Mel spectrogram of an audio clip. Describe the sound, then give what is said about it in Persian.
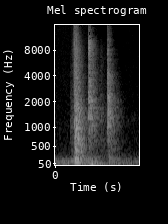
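A large brass key turns in a big brass lock on a school door, producing three distinct heavy clunks in quick succession, the first two close together and the third slightly apart, with no voices. “اما در همین حال صدای ترسناکی بلند شد. این صدای کلید گنده برنجی بود که در قفل گنده برنجی میچرخید.”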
